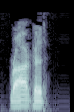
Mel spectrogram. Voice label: "rugged", English; adjectives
